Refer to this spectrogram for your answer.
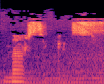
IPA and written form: nɑːrˈsɪsəs (Narcissus)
